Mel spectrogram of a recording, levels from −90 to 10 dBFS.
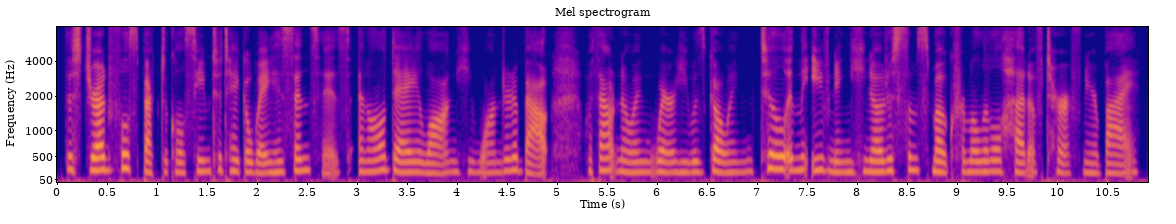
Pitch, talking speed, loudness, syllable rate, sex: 205 Hz, 210 wpm, -21 LUFS, 5.5 syllables/s, female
